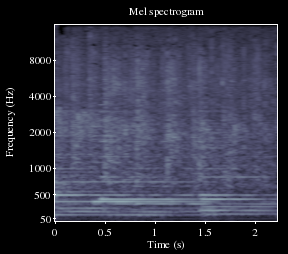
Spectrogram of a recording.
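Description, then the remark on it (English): A church audience claps to celebrate Jesus at a Christmas service, a dense wash of many hands at a constant loudness, with sustained organ-like tones holding underneath throughout. “Don't you clap your hands together and celebrate Jesus for that?”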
